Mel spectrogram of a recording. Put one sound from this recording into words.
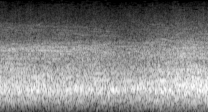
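A young woman shouts in triumph.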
